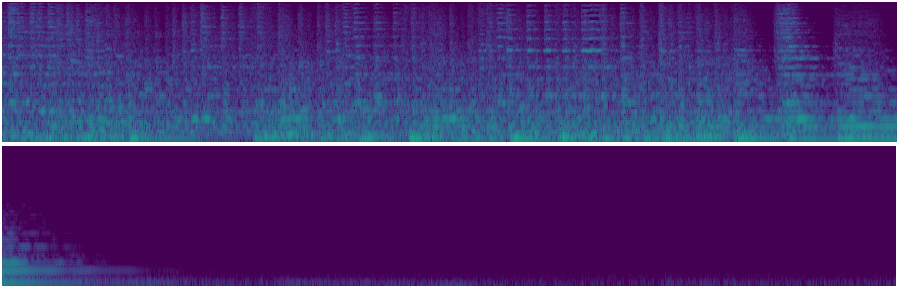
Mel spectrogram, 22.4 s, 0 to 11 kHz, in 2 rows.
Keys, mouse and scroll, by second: 2.5-4.9 scroll up 1, 4.9-11.0 scroll up 1, 11.0-11.7 scroll up 1, 11.7-12.8 scroll up 1, 12.8-13.4 scroll up 1, 13.4-15.4 scroll up 1, 15.4-17.4 scroll up 1, 17.4-18.4 scroll up 1, 18.4-20.1 scroll up 1, 20.1-20.9 scroll up 1, 20.9-22.3 scroll up 1.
